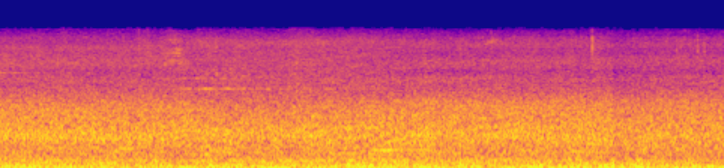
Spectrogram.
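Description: Steady low rumble of a freight train rolling across a steel bridge, from its trailing CN diesel locomotive running as a distributed-power unit at the end of the train.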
